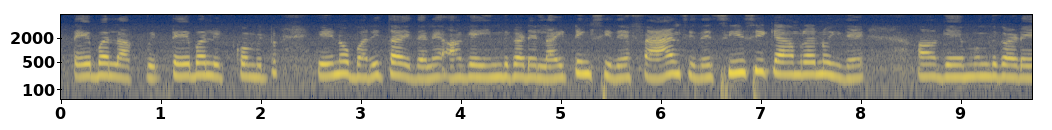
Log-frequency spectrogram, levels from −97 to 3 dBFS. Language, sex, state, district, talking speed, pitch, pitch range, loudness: Kannada, female, Karnataka, Dharwad, 110 wpm, 220 Hz, 205-240 Hz, -17 LUFS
